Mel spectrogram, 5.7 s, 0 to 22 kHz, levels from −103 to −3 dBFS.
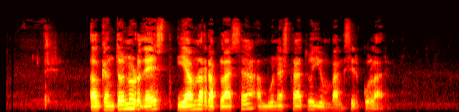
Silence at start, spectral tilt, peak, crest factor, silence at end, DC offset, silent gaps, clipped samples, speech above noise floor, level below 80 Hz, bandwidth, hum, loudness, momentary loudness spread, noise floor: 0.55 s; -5.5 dB/octave; -4 dBFS; 20 dB; 1 s; under 0.1%; none; under 0.1%; 53 dB; -78 dBFS; 11 kHz; none; -23 LUFS; 15 LU; -76 dBFS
